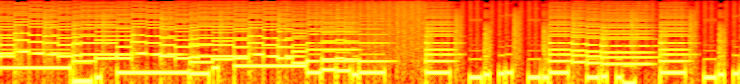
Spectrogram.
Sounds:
music

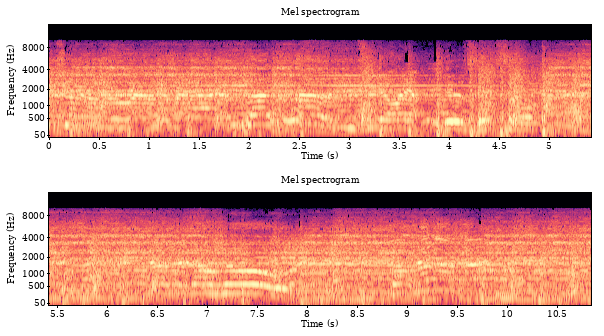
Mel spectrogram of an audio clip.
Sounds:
whoop, music

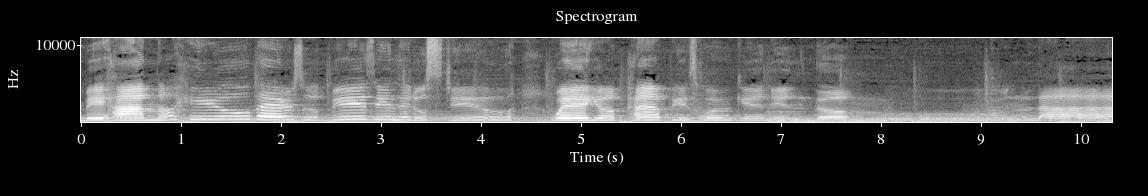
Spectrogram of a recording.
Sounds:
lullaby

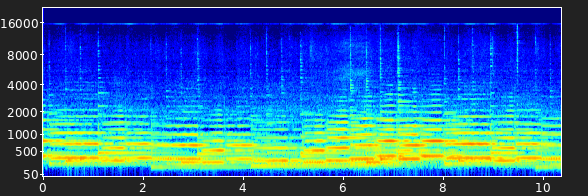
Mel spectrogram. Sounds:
playing french horn, brass instrument, french horn

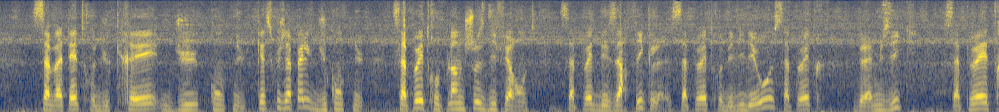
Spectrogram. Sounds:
speech

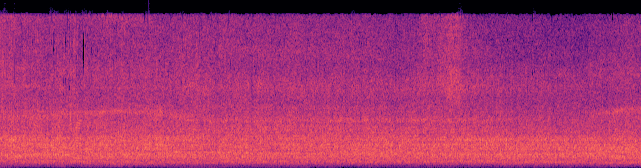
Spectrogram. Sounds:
train, speech

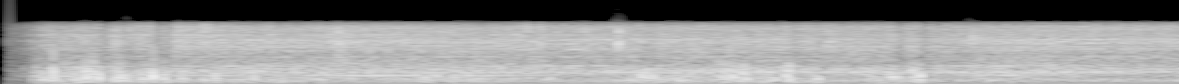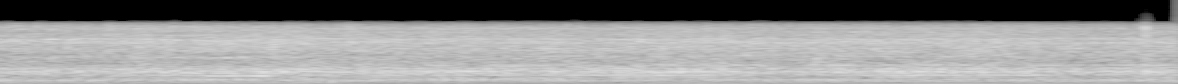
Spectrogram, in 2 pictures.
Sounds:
vehicle, truck

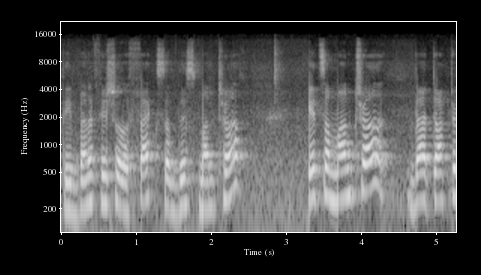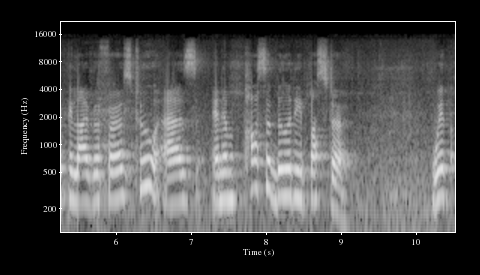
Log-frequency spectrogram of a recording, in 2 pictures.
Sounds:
speech

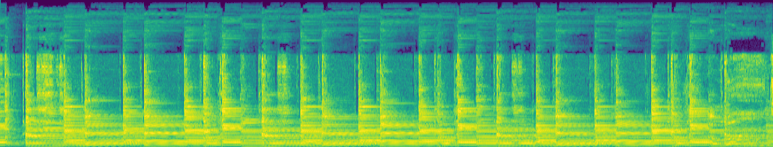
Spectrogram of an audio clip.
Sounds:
plucked string instrument, music, strum, electric guitar, musical instrument, guitar

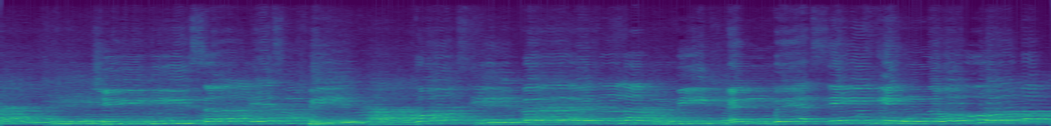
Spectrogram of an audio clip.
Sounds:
male singing, choir

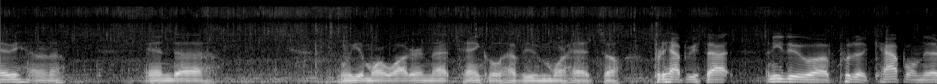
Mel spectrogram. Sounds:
rain

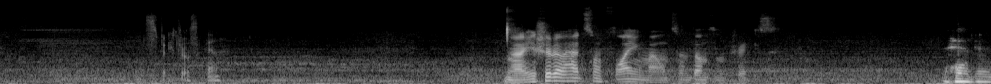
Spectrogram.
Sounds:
speech

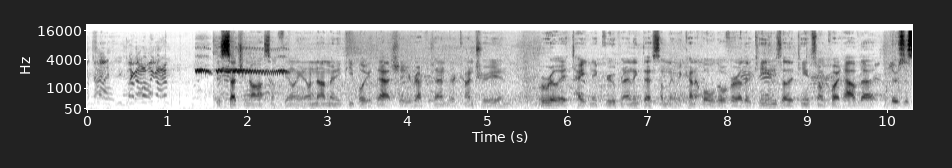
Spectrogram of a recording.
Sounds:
male speech, outside, urban or man-made, speech

